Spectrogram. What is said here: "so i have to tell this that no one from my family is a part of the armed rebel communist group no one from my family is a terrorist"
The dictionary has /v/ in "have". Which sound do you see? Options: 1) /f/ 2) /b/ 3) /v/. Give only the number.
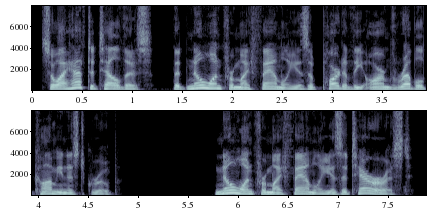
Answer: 1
